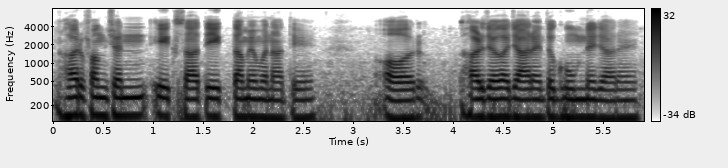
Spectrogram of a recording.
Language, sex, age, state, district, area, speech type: Urdu, male, 30-45, Delhi, Central Delhi, urban, spontaneous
